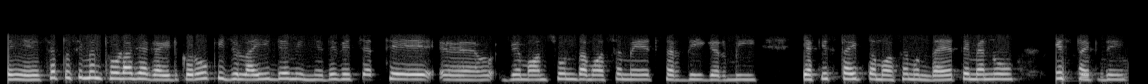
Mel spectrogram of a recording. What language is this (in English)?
Punjabi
